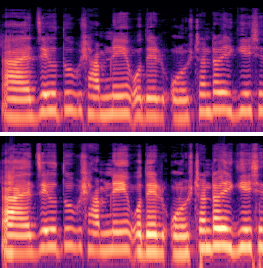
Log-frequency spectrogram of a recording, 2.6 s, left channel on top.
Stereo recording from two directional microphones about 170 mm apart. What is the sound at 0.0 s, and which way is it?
Speech, 40° right (ahead or behind).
